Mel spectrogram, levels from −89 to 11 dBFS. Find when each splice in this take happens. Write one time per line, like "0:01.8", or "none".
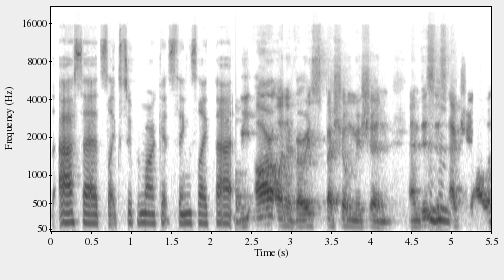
0:02.3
